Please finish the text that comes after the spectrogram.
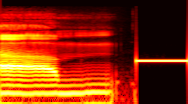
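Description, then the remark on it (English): A voice speaks with a drawn-out tone, then after a brief gap a loud, steady censor bleep cuts in to block out a player's name and holds as one unbroken high-pitched beep until the end. “Can you give us a name of someone who's blocked you, a player, and we'll beep it out just because I want to know?”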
